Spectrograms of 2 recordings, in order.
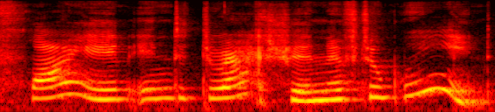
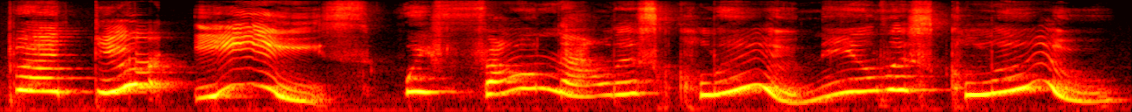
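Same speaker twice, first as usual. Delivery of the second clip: higher, louder, slow and emphatic; excited insistence; 9 semitones higher, 3 dB louder, slower than usual. Acted. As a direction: insist eagerly, almost shouting. Child insists against the teacher.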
